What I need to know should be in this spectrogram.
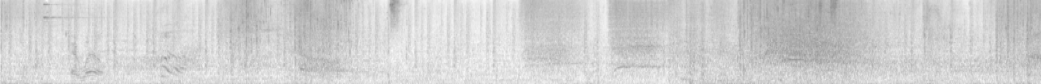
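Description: Magic spells whoosh and crackle in bursts.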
